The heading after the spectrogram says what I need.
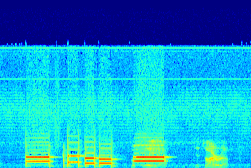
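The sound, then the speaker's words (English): Telephone dialing tones as a participant is dialed off a conference call network: a few loud two-tone beeps of varying length with short gaps, followed by a shorter warbling tone. “At this time, I will dial Ms. Kramer off the network.”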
